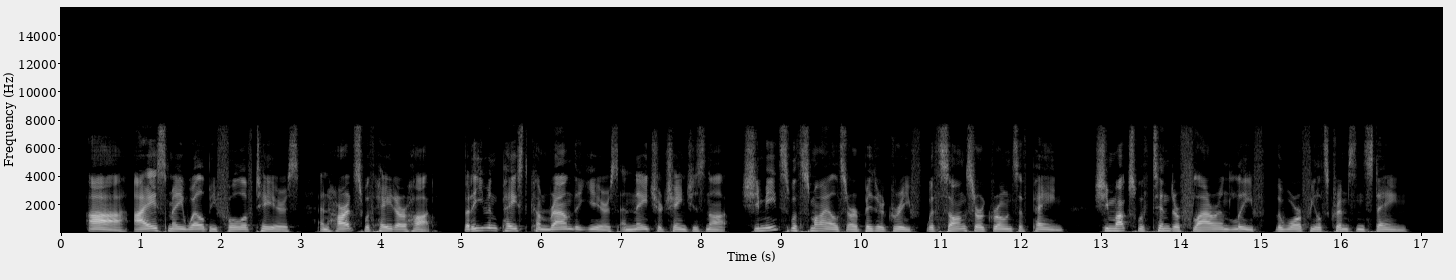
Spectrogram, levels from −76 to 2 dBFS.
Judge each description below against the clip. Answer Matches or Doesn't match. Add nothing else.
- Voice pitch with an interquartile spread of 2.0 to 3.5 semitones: Matches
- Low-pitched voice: Matches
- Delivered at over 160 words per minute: Matches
